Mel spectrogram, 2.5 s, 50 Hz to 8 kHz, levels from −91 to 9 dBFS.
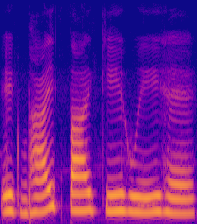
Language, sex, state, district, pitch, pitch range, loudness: Hindi, female, Jharkhand, Garhwa, 220 Hz, 200-225 Hz, -16 LUFS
